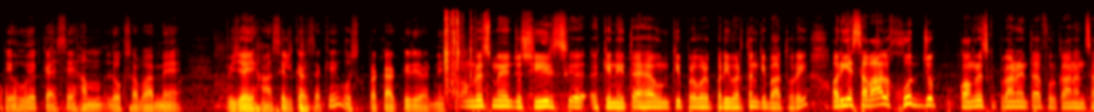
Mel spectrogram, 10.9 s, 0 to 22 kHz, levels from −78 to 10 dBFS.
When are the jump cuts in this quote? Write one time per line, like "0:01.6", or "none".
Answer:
0:04.5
